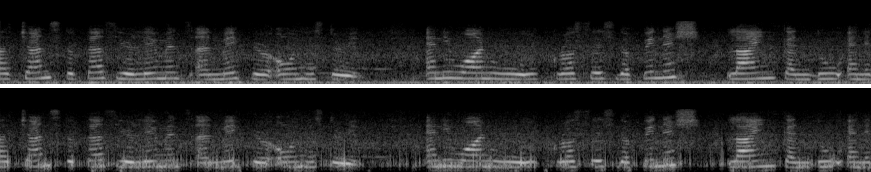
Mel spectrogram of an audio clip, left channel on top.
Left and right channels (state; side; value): noise; left; rumble, 15 dB below the sound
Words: chance to test your limits and make your own history. Anyone who crosses the finish line can do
